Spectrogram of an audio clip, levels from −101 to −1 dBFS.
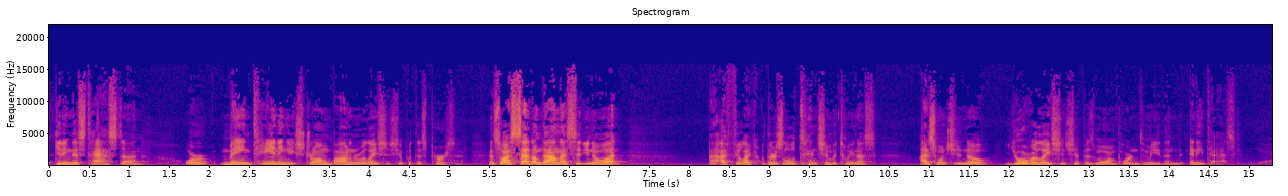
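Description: Nothing goes wrong anywhere in this bit of speech, so there's no technical fault to point to.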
